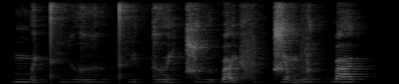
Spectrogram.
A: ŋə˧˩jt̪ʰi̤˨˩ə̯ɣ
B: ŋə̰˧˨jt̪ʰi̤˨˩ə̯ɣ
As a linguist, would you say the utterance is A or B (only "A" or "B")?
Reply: B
